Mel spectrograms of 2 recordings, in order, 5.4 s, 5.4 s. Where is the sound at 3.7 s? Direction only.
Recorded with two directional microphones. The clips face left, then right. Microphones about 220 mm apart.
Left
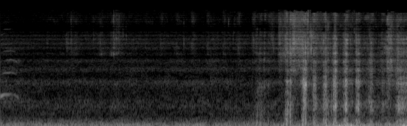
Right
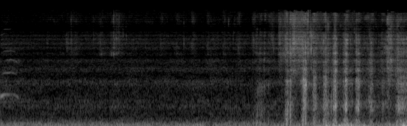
5° right (ahead or behind).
